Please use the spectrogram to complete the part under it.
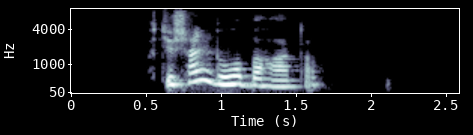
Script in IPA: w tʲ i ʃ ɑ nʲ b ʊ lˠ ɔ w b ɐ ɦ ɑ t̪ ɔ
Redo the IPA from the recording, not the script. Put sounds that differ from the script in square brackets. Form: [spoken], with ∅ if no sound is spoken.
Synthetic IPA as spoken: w tʲ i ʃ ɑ nʲ b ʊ lˠ ɔ [∅] b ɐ ɦ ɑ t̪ ɔ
